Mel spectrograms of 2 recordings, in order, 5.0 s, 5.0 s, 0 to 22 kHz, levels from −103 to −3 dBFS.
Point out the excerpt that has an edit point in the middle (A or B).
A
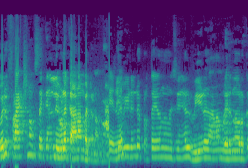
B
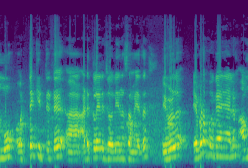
A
